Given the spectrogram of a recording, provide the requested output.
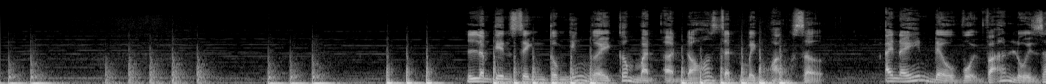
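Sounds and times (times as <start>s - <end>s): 
knocking on the wooden boards of a coffin: 0.0s - 6.0s, 6.8s - 8.1s
speech: 4.7s - 10.4s.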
